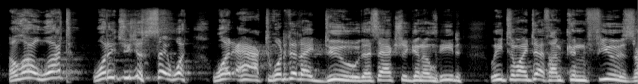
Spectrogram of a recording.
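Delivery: high-pitched, confused outcry; mock screaming. [name] as Harold yelling at an unseen narrator, mock screaming. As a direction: act out calling to a random voice in confusion. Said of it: "he's screaming this out to this random voice".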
